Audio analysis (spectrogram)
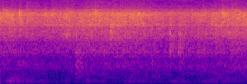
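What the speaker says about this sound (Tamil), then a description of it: "அதை எப்படி வந்து எண்ணெயில் போட்டு பொரிச்சு எடுக்கலாங்கிறத பார்க்கலாம்" Cauliflower pieces fry in hot oil, giving a steady, close bubbling sizzle that holds evenly throughout with no voices.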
